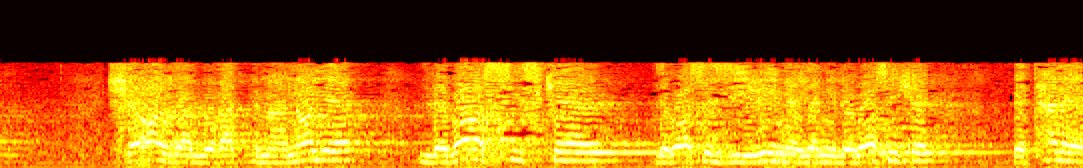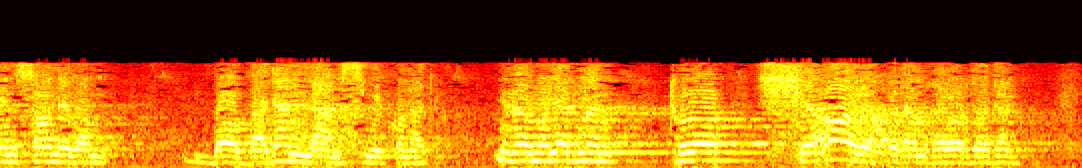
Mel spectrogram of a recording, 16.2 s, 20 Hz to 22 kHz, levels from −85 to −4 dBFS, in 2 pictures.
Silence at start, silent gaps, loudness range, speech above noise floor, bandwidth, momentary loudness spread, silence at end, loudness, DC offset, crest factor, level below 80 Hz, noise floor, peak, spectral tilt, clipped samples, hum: 0 s; none; 2 LU; 20 dB; 5.4 kHz; 15 LU; 0 s; -8 LUFS; under 0.1%; 8 dB; -34 dBFS; -28 dBFS; 0 dBFS; -6.5 dB/octave; 0.4%; none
